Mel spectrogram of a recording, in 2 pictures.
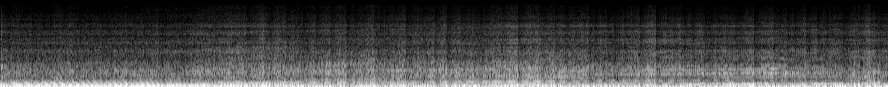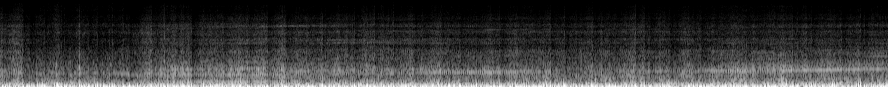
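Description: An inline-four motorcycle accelerates, its engine note rising through the gears.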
